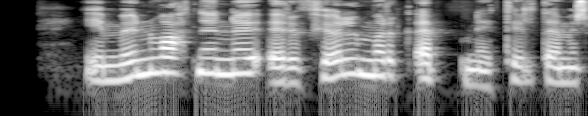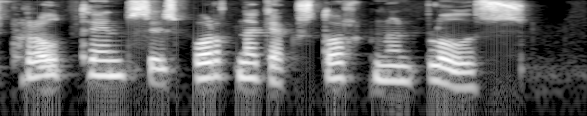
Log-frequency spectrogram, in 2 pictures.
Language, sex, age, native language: Icelandic, female, 50-59, Icelandic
